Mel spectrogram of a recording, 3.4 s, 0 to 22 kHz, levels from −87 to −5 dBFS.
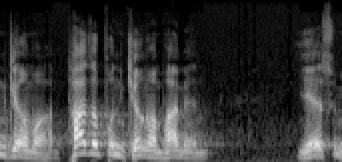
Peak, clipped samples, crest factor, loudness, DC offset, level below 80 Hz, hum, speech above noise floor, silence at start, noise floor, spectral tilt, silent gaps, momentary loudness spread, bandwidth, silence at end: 0 dBFS; under 0.1%; 24 dB; -23 LUFS; under 0.1%; -56 dBFS; none; 36 dB; 0 s; -59 dBFS; -5 dB/octave; none; 13 LU; 18.5 kHz; 0 s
